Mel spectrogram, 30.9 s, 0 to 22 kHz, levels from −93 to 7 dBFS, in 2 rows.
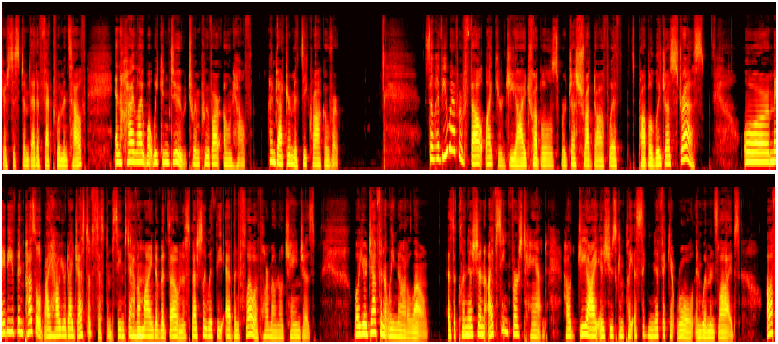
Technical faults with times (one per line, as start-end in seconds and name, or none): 20.06-20.27 processor overload crackle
